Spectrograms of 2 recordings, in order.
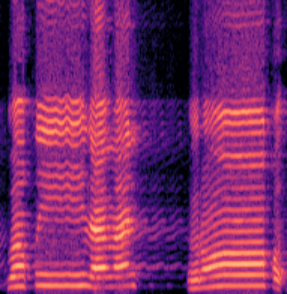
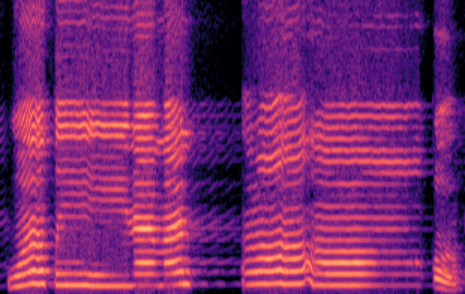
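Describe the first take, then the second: First: A broken stop after مَنْ, then a short رَاقٍ; wrong sakta. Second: Slow chant with a held-breath pause after مَنْ and a long رَاقٍ; sung, halt briefly without breathing, then stretch رَاقٍ; sung, correct sakta. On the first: Teacher shows students how not to pause, breath broken after مَنْ. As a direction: break off at مَنْ and restart briskly on رَاقٍ. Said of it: "اس طرح سے نہیں کرنا". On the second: Sung, teacher shows the proper pause, slow sustained recitation. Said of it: "سانس جاری رکھنا ہے، تھوڑی دیر رک جانا ہے". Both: Shown as a demonstration.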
